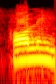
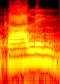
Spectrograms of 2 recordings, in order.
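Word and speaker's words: calling: இல்லை இது காலிங் bell காலிங் பெல்னு word இங்கிலீஷ்ல கிடையாது டோ பெல் தான் இருக்கு பட் மக்கள் காலிங் பெல் சொல்றீங்களே அப்படி காலிங் கிடையாது கோலிங் சார் அது கூல் அது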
